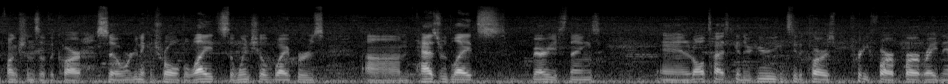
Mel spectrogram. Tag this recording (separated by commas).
Speech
